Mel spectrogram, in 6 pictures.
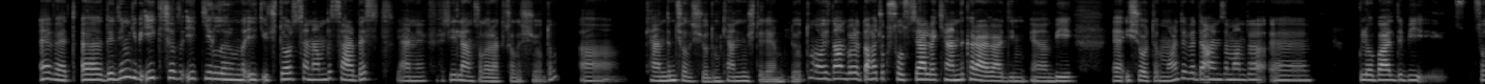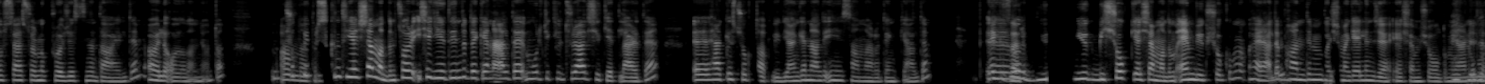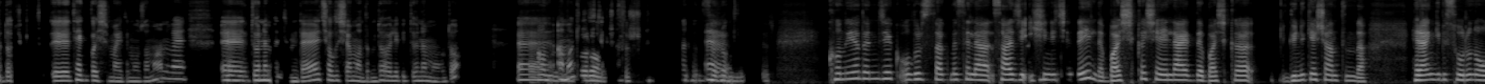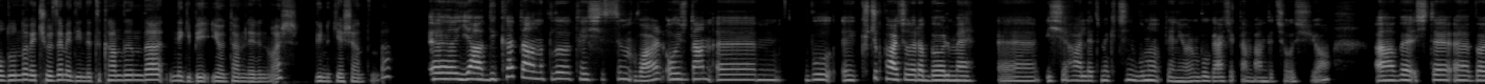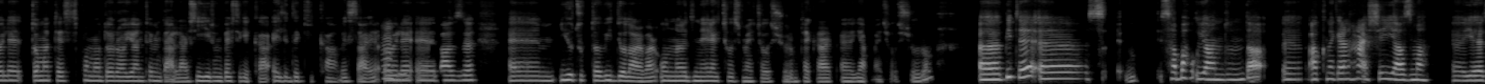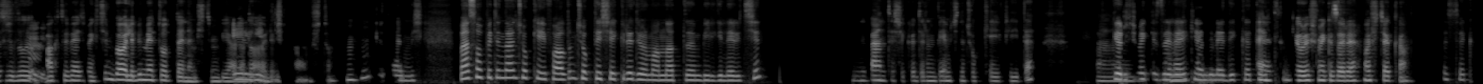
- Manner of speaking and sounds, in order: in English: "f freelance"; unintelligible speech; tapping; unintelligible speech; chuckle; other noise; other background noise
- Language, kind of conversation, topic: Turkish, podcast, Tıkandığında ne yaparsın?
